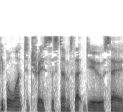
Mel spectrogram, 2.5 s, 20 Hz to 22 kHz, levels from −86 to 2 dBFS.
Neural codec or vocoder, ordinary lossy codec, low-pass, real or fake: codec, 16 kHz, 0.7 kbps, FocalCodec; MP3, 24 kbps; 7.2 kHz; fake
